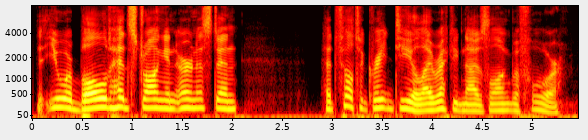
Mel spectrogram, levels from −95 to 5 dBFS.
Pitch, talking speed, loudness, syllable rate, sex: 160 Hz, 185 wpm, -19 LUFS, 5.7 syllables/s, male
